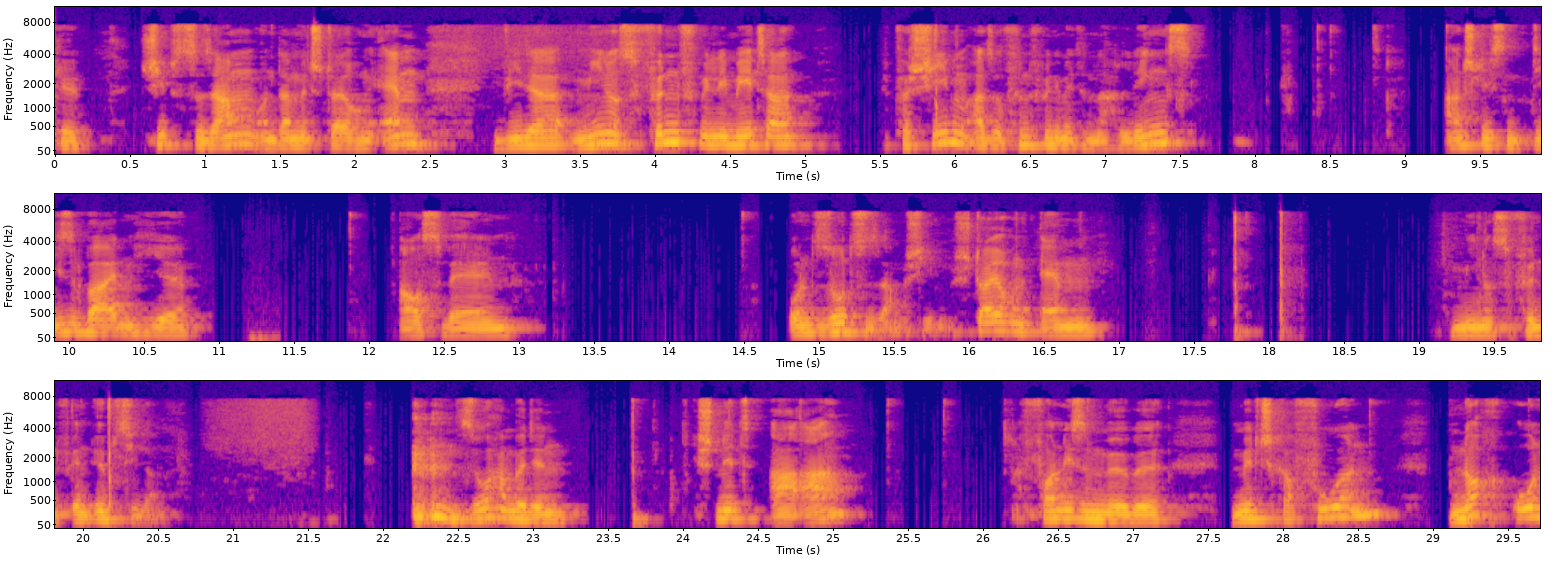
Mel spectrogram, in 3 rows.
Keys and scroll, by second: 0.9 ctrl+z, 1.3 ctrl+m, 15.6 ctrl+m, 16.1 ctrl+m.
